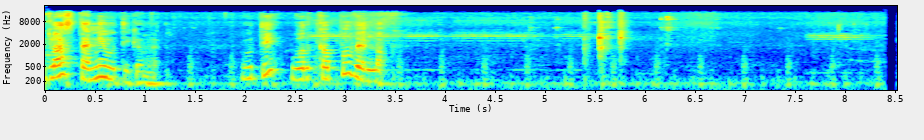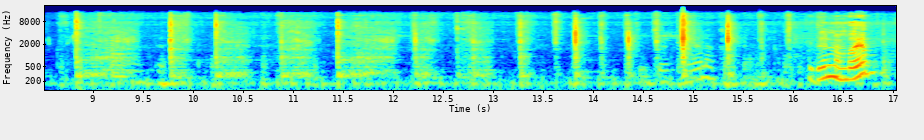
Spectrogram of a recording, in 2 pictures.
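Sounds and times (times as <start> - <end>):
utensil clicking and scraping pan: 8.6 - 17.0.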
